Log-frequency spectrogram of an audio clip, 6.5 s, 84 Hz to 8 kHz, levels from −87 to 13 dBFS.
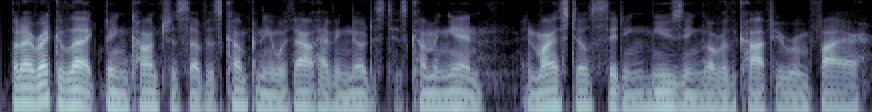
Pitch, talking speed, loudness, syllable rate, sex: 90 Hz, 210 wpm, -20 LUFS, 6.2 syllables/s, male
